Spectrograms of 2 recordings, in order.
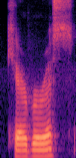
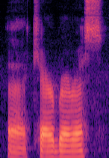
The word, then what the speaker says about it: Cerberus: Cerberus or Cerberus, but the Latin Romans pronounced it with a hard C, actually, Cerberus, but we usually call it Cerberus, the dog with 3 heads.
